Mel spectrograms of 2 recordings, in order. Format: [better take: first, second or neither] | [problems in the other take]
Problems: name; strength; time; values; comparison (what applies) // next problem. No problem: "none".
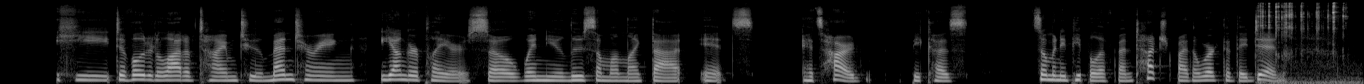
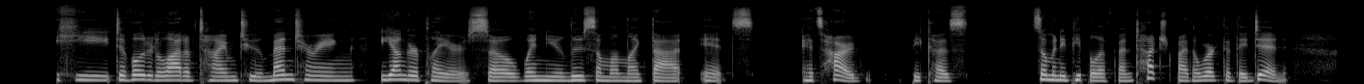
second | jangling keys; loud; at 13 s; peak 2 dB above the speech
